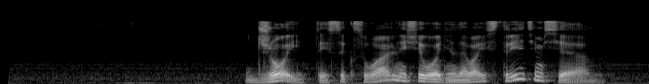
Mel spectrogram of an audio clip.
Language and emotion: Russian, positive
